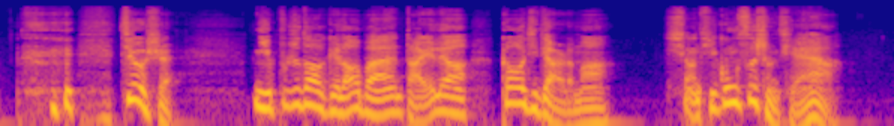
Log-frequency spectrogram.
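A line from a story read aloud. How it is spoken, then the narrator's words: Laughing. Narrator (Chinese): 菲比笑着对肖斌说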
